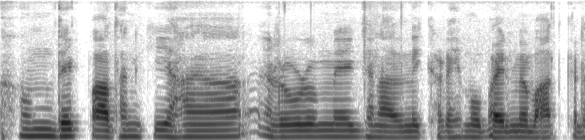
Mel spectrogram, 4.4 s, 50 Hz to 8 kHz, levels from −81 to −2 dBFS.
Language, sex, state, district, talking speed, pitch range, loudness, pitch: Chhattisgarhi, male, Chhattisgarh, Rajnandgaon, 230 wpm, 120-135 Hz, -20 LUFS, 130 Hz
